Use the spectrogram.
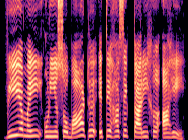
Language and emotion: Sindhi, neutral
